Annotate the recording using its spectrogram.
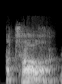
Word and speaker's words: Atalla: Atalla, yes, Lebanese.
